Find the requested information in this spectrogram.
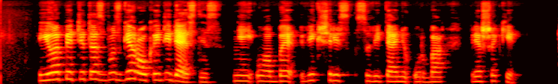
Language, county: Lithuanian, Vilnius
